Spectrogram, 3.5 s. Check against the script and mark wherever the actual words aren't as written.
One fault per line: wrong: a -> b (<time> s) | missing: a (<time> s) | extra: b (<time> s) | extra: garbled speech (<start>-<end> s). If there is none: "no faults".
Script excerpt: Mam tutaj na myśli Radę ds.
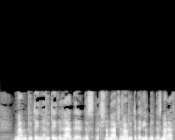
wrong: myśli -> tutaj (0.9 s)
extra: garbled speech (2.0-3.3 s)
